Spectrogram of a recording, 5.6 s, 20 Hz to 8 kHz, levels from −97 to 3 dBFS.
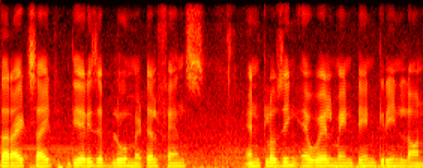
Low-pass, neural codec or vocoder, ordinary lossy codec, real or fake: none; none; none; real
